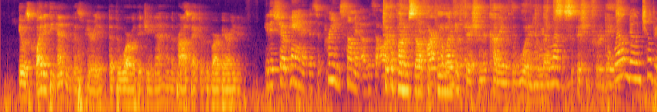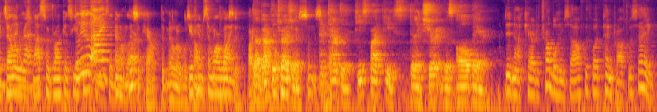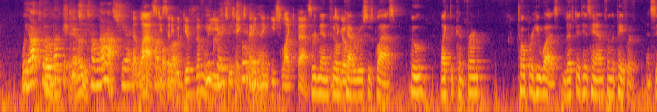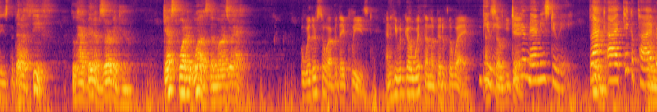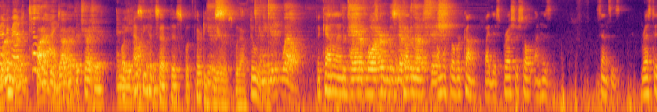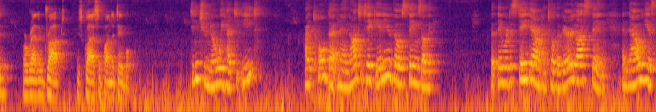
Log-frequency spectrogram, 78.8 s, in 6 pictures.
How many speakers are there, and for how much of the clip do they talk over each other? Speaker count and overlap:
10, about 34%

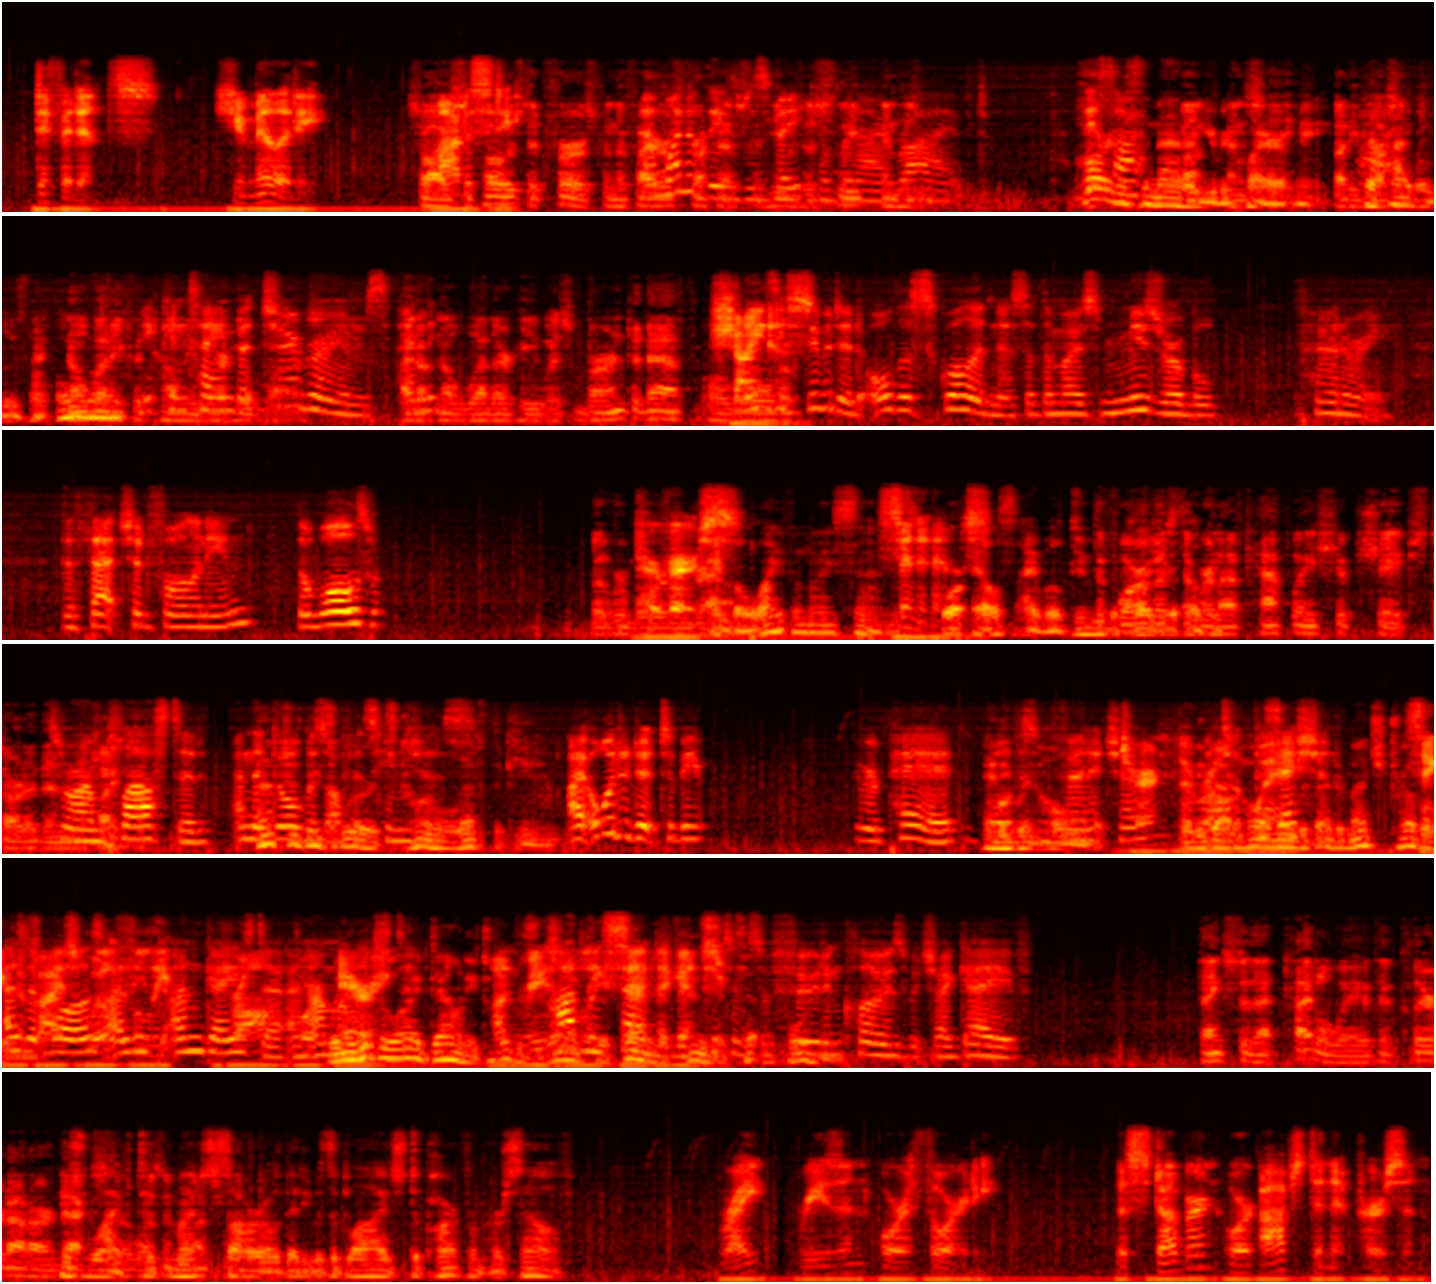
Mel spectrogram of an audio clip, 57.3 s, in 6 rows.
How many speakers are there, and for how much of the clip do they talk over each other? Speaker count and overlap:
4, about 45%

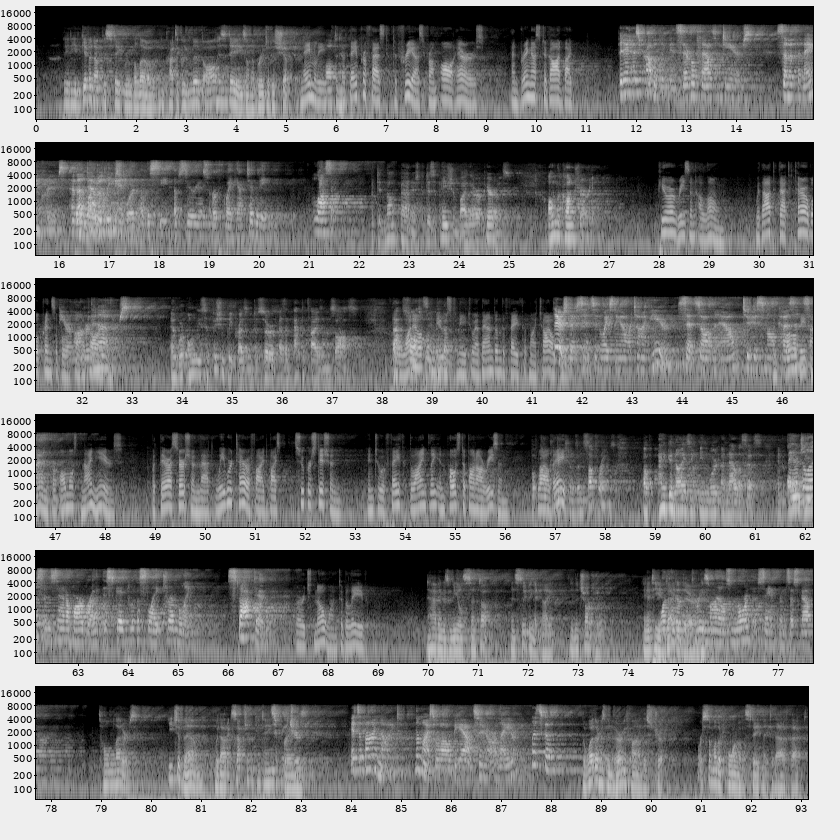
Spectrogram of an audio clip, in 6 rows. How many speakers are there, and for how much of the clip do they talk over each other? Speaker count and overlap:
5, about 10%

